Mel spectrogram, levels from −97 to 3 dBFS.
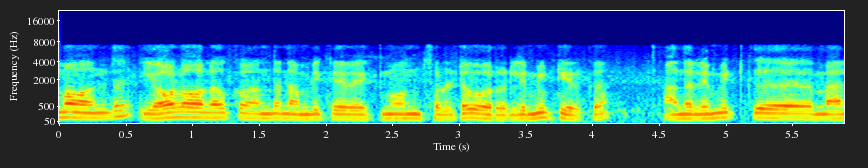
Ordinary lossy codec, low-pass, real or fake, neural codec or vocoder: none; 7.2 kHz; fake; codec, 16 kHz, 4 kbps, FreqCodec, smaller model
